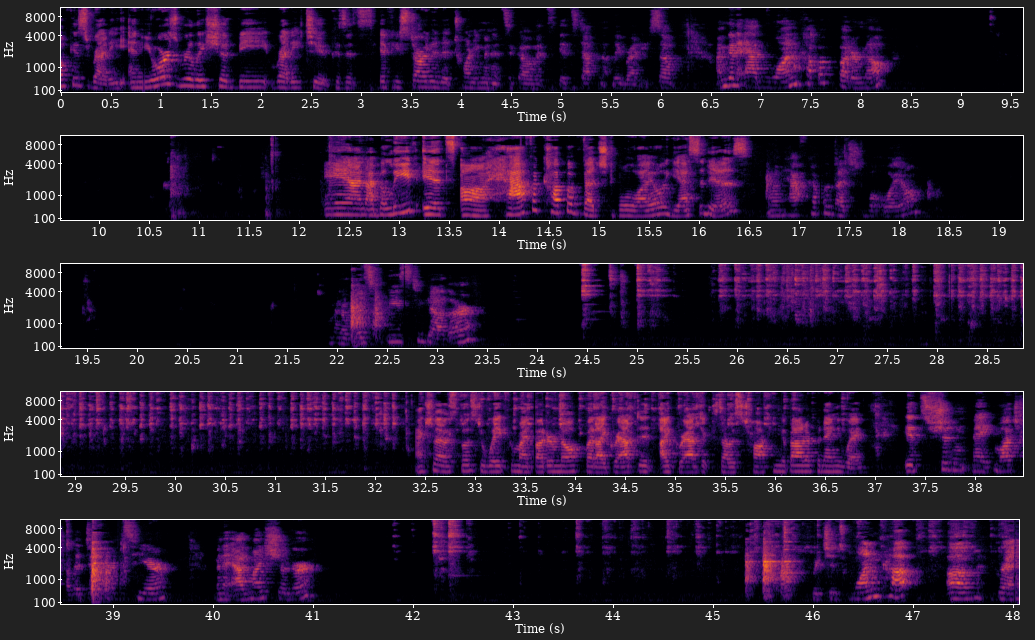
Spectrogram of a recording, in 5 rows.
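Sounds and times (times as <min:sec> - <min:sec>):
whisk clinking on glass bowl: 0:24.4 - 0:36.9, 0:41.8 - 0:48.0
utensils clattering: 0:24.5 - 0:36.8, 0:42.2 - 0:48.0
wire whisk beating in glass bowl: 0:24.5 - 0:36.9, 0:42.2 - 0:48.0.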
